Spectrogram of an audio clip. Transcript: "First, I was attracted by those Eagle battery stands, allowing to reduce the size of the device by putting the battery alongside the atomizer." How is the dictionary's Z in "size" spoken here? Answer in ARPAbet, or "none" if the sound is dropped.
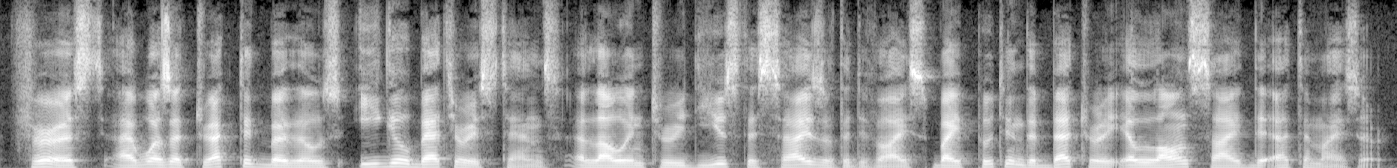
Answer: Z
